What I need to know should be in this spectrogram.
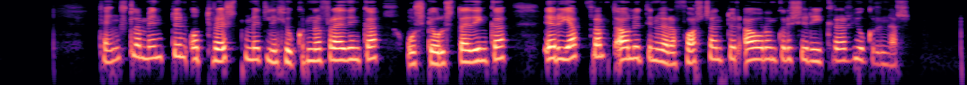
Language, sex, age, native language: Icelandic, female, 50-59, Icelandic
